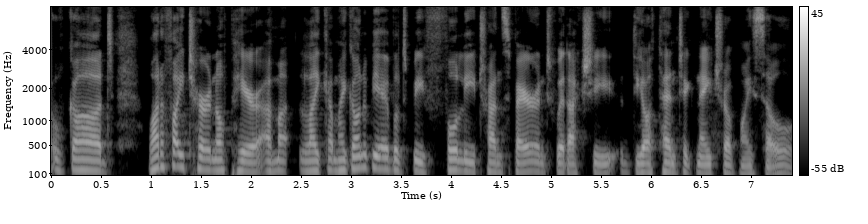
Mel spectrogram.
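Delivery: ordinary talk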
